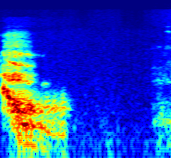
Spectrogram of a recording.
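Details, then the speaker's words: An adult's hungry stomach gives a brief growling, gurgling rumble lasting under a second, then quiet; ordinary stomach rumble (borborygmi) from not having eaten. "Somebody needs to eat something. Whose tummy's rumbling? That was me."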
